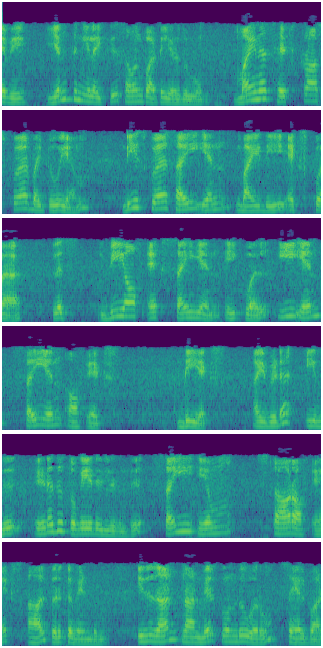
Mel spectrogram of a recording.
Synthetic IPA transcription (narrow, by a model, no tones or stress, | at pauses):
eʋeː | ɛnd̪ɯnɪlɐɪkːɯsɐʋɐnpaːʈːɐɛɻɯðɯʋɯmmɐɪnɐshɛd͡ʒkɾaːskʋeːɾbɐɪʈuːɛm | ɖiːskʋeːɾsɐɪɛnbɐɪɖiːɛkskʋeːɾ | plɛs | ʋiːaːfɛksɐɪɛniːkʋɐliːɛn | sɐɪɛnaːfɛks | ɖiːɛks | ʔɐɪʋɪɽɐ | ɪðɯɪɽɐðɯt̪ɔɣɐjɐðɪlɪɾɯnd̪ɯ | sɐɪɛm | sʈaːɾaːfɛksaːlpɛɾɯkːɐʋeːɳɖɯm | ɪðɯðaːnnaːnmeːɾkɔɳɖɯʋɐɾɯmsɛjɐlpaː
